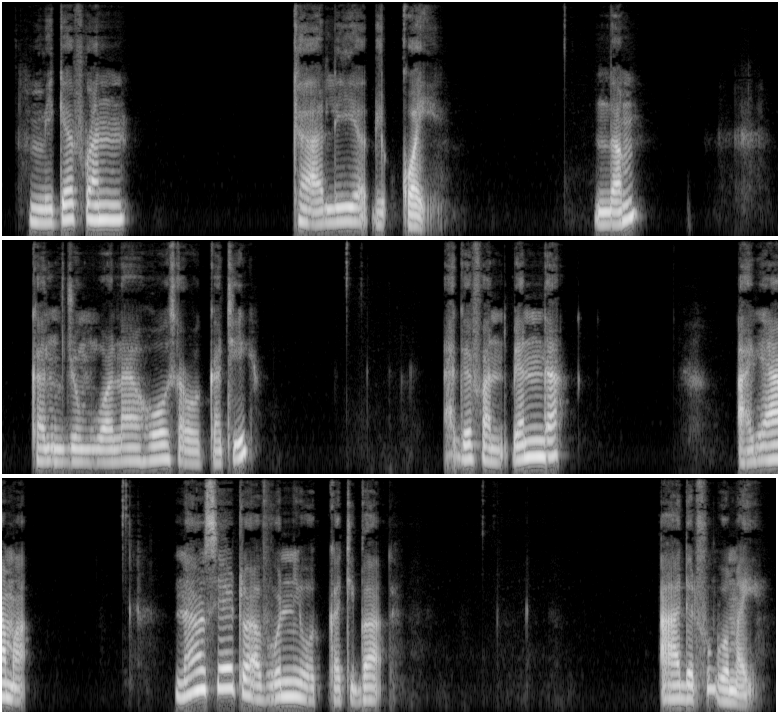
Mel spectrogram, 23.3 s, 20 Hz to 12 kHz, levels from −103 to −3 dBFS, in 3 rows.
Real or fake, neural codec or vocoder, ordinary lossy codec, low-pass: fake; codec, 24 kHz, 0.9 kbps, WavTokenizer, medium speech release version 2; none; none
